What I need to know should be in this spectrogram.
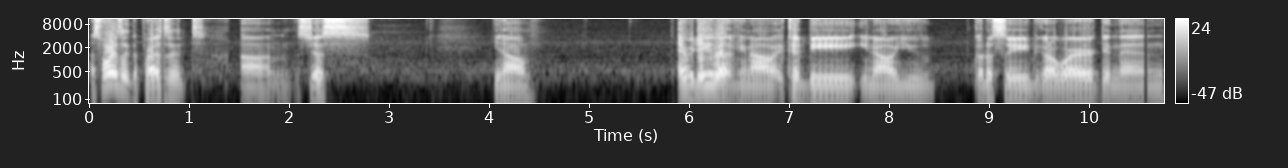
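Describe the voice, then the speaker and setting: Using an American accent, a man talks at a fairly slow pace with a fairly low pitch. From United States. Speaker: vlogger. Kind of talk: casual monologue. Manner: casual, filler-heavy.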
